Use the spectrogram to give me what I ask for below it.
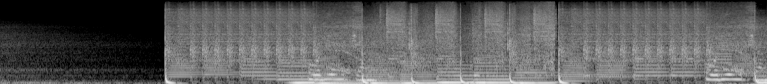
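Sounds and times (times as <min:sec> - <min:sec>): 
deep house logo jingle: 0:01.7 - 0:07.5.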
